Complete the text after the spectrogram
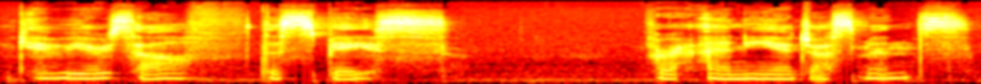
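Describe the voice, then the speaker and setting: A woman guiding a yoga nidra meditation, speaking softly and slowly, often close to a whisper. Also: medium pitch, level tone, slightly rough, rough recording. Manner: soft, slow and hushed, often near a whisper. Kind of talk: guided meditation.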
